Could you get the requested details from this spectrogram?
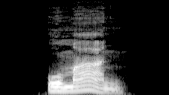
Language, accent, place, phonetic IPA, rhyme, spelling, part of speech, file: German, Germany, Berlin, [oˈmaːn], -aːn, Oman, proper noun, De-Oman.ogg
- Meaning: Oman (a country in West Asia in the Middle East)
